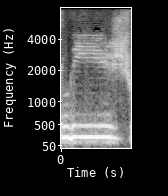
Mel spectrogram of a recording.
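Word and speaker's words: Liège: For dessert, is this Liege? Is that how you would pronounce it? I have not seen that before. – My Liege. – Yes, Liege waffle.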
